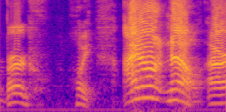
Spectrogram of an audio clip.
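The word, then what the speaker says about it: Bergwijn: You guys told me that in my comment section last video that it's not Bergwa or Bergui. It's like Bergheis or Berghoy.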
